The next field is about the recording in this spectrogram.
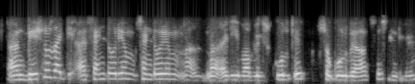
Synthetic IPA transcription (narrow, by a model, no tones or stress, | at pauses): nbeːt͡ʃʰnõzaʈiseɳʈoːɾijəmsẽɳʈoːɾijəmaʈiːpɐblɪkskuːlt̪esʊkuːlbjaːssesẽɳʈoːɾijəm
